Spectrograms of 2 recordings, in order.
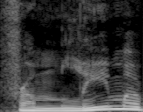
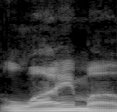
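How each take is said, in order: First: Lima is pronounced the local, non-American way. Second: Lima is pronounced the way Americans say it. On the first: The speaker calls it right. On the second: The speaker calls it wrong.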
